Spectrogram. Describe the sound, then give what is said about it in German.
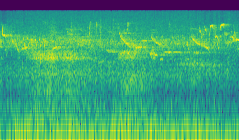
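A blackbird sings on a cold, sunny spring morning, with many short, high chirps and whistled phrases over a steady outdoor hiss. “Diese Morgenkälte, die Amsel sehr präzise singen lässt, aber dafür kurz.”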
